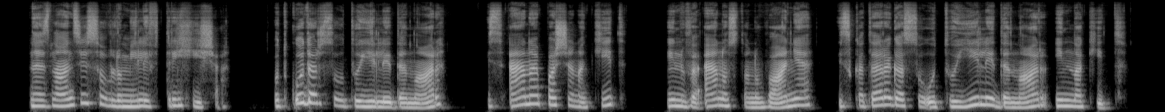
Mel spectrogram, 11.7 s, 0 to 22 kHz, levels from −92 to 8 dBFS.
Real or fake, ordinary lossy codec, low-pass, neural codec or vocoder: real; none; none; none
